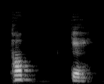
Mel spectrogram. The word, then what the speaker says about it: 덥게: So when we read it as 덥, and then it's followed by g sound of consonant. So this is 덥게, 덥게.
